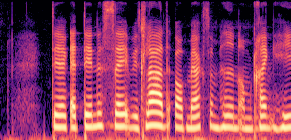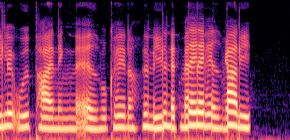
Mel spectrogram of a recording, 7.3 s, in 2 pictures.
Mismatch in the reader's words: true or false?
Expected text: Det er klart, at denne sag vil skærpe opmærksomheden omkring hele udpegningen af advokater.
true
